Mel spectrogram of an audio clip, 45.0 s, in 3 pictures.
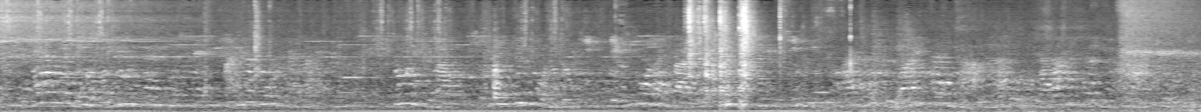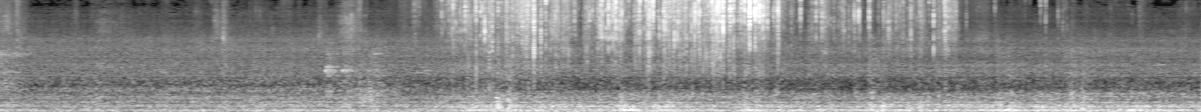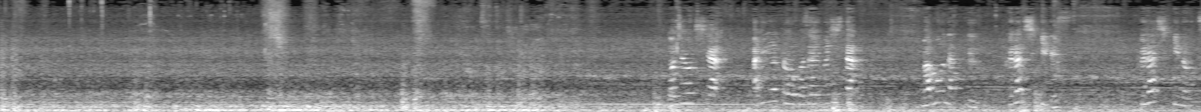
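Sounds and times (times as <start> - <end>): train rumbling on rails: 0.0 - 45.0.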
